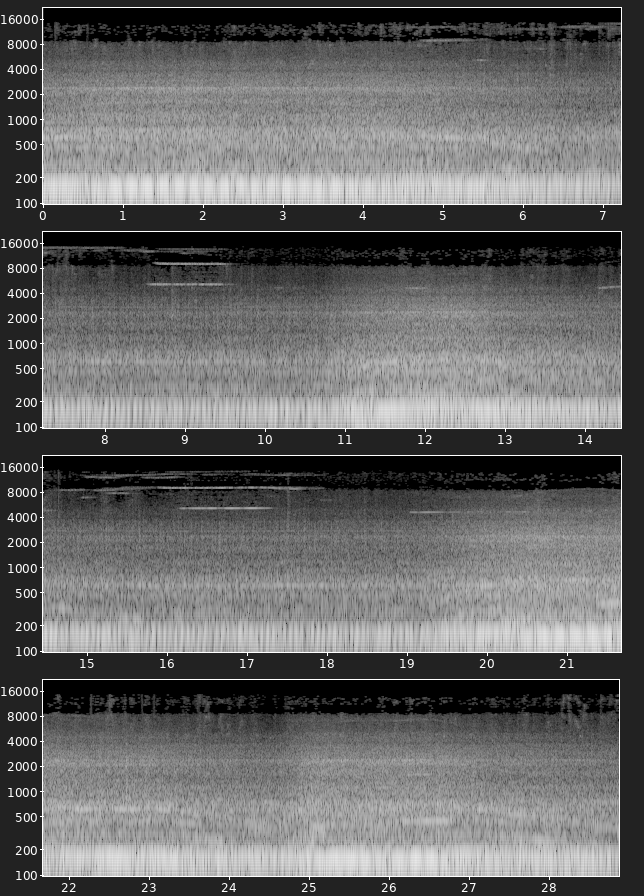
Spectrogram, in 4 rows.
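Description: Scania L94UB bus's 9-litre five-cylinder diesel engine running under way, heard from inside the bus. Its pitch rises and falls a few times as the bus pulls up through the gears and eases off.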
